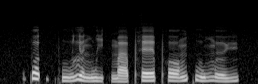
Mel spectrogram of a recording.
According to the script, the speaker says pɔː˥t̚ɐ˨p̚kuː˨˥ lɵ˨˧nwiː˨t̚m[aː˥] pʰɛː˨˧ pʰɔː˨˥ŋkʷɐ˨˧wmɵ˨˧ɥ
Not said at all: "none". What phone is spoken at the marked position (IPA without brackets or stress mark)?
aː˨˥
